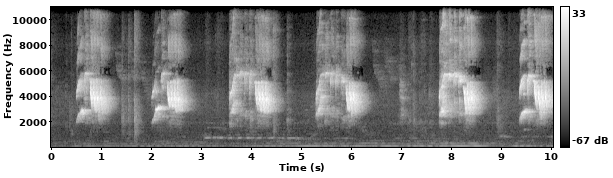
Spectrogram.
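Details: White-rumped shama in full song, repeating a loud, rich, high burst of notes about every two seconds, six phrases in all, with a steady low hum beneath.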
